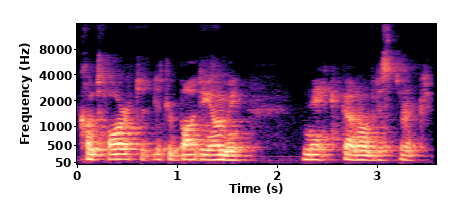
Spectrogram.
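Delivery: ordinary delivery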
